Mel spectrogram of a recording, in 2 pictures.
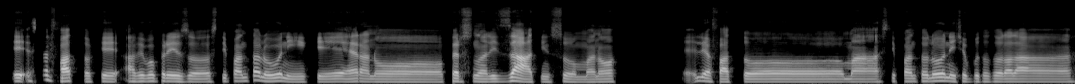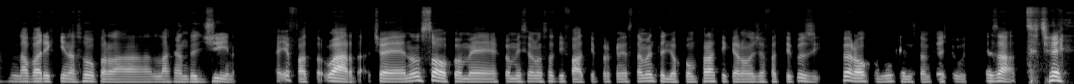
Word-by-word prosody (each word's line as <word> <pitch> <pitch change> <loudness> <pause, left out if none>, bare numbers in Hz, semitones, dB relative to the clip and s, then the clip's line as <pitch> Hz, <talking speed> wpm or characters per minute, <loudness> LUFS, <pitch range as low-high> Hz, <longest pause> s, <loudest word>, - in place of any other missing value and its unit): E 150 - +3
sta 220 - -7
il 215 - -5
fatto 145 -4 +2
che, 135 -2 -1
avevo 145 +1 -2
preso 135 -3 0
sti 145 +3 -9
pantaloni 150 -6 -1
che 130 +1 -2
erano 120 -3 -1
personalizzati 135 -1 +2
insomma 120 -1 -5
no? 130 +2 -2 0.6
Eh - - -14
e - - -8
lui 165 - -1
ha 145 - +2
fatto: 125 0 -1
"Ma 125 0 -1
sti 145 +3 -12
pantaloni, 145 +2 0
ci - - -14
hai - - -4
buttato 135 0 -4
la 130 0 +1
la 130 -1 -2
la 135 0 -1
varechina 140 0 +2
sopra, 120 -3 -1
la 125 0 -3
candeggina?" 130 0 -1 0.4
E - - -5
gli - - -1
ho - - +2
fatto: 125 -1 -2
"Guarda, 135 -6 +6
cioè 130 -2 +3
non 170 +6 +3
so 180 -4 +7
come 135 -2 0
come 135 -1 -2
siano 140 +1 -2
stati 135 0 -5
fatti, 125 -1 -1
perché 130 0 -7
onestamente 140 +3 0
li 130 - -3
ho 125 - +1
comprati 140 +3 0
che - - -7
erano 125 0 0
già 130 +1 -5
fatti 130 +1 -5
così, 135 -5 -3 0.2
però 175 -7 +6
comunque 135 0 -5
mi - - -5
sono 120 0 -5
piaciuti." 120 -1 -6
Esatt 150 +1 +2
cioè 190 0 +8
130 Hz, 175 wpm, -22 LUFS, 125-140 Hz, 0.6 s, cioè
